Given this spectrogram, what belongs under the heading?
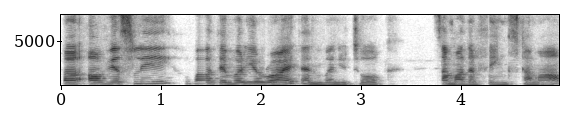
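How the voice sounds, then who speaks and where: A woman with a Romanian accent, medium pitch, fairly even intonation and a fairly slow pace. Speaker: therapeutic counselor and business coach. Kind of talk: interview.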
